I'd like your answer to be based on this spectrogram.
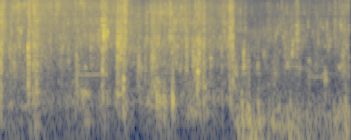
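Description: A newly bought wooden boat moves on water at dusk, with close, uneven splashing and knocking strokes and wind rumble on the microphone that swells toward the end.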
